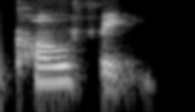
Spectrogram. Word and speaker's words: coughing: 它这个 o u 是发 a，它是那个倒 v 的那个，它跟那个 bus 那个 u 是发一样的声音。 coughing，coughing。哦，刚才我听的好像你念成 coughing，不是 co，c，coughing，coughing。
